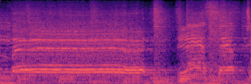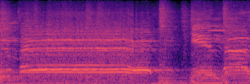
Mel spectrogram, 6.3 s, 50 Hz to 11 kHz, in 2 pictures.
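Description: Instrumental break of a 1950s doo-wop record: a saxophone holds two long notes of nearly two seconds each, with a short phrase between them, over the band's bass line.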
